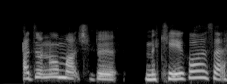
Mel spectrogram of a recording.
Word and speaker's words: Mikhaila: here okay so i don't know much about michael is that how you pronounce her name yeah yeah it's michaela so i don't know much about her personally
